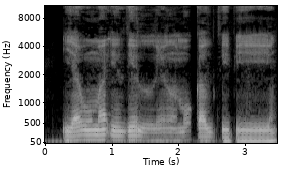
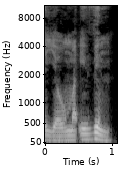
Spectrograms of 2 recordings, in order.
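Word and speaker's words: يومئذ للمكذبين: Jadi cara membacanya yauma idzil lil mukadzibin. Jadi bukan dibaca yauma idzin ya, tetapi yauma idzil lil mukadzibin.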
